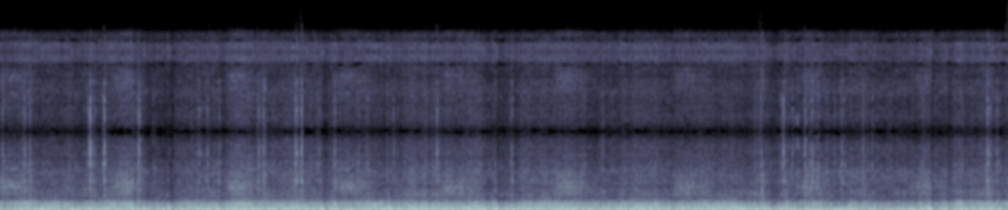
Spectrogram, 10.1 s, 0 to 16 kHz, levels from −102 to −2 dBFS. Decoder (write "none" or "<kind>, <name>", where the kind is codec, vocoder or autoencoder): none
